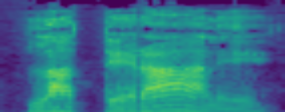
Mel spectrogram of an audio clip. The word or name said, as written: laterale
